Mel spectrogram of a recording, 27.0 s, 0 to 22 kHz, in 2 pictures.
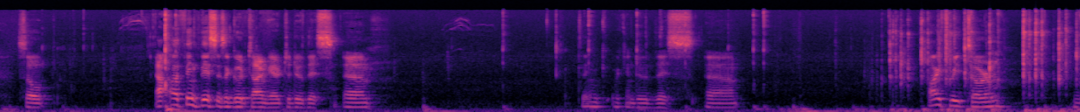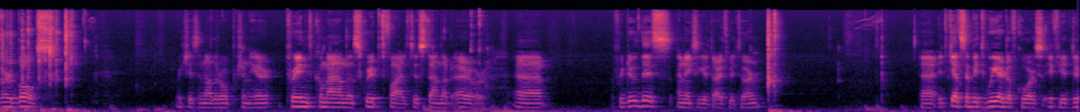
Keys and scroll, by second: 2.1 ctrl+super+Return, 23.3 ctrl+super+Return.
